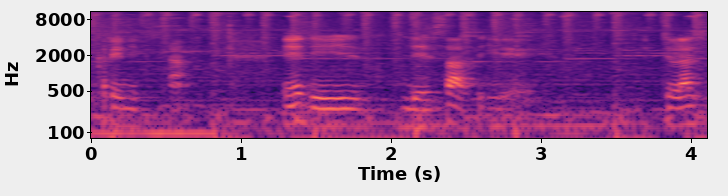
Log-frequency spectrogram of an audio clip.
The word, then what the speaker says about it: Krynica: Nah ini kerjanya di daerah Krynica ya, bacanya Krynica.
